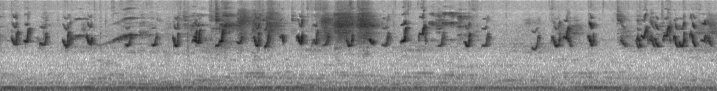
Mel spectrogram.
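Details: Baby hens playing on a roof produce a dense chorus of high, rapid peeps and some slurred rising-falling chirps, many birds overlapping almost continuously, with a low background hum.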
